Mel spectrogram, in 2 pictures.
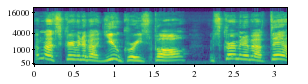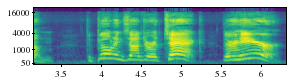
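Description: Man as a female vampire prisoner, sardonic, exasperated, sharp voice, lively pitch, audio drama. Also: normal speed. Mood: urgent.

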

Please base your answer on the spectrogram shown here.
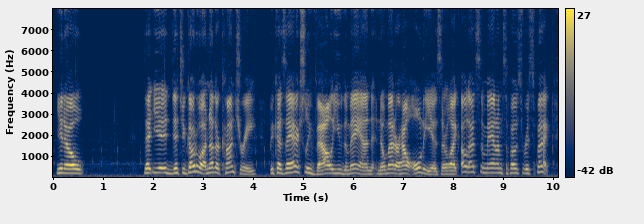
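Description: Casting: man in his 30s, channel host, high bright voice, blunt, swears a lot, rambling chat. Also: normal speed. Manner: blunt, profane, rambling with many restarts. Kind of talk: casual chat.

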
